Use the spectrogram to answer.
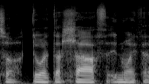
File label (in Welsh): "llath", Welsh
